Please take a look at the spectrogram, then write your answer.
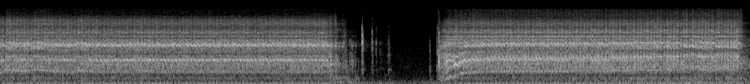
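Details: Mercury Classic 50hp outboard, just fitted with stator, trigger and new power pack, plugs in: starter whirs steadily, pauses, spins again but never fires. Cranks without starting; owner suspects it needs a carb job.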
